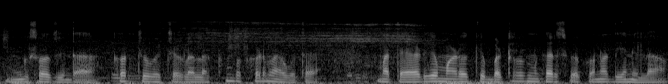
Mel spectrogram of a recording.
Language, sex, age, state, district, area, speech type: Kannada, male, 45-60, Karnataka, Bangalore Urban, rural, spontaneous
